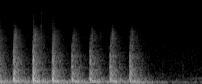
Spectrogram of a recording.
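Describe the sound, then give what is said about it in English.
A quick run of six firm knocks on a wooden door by someone wanting it opened, evenly spaced and fading slightly toward the end with no voices. “What do I have to do? Break this door in?”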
